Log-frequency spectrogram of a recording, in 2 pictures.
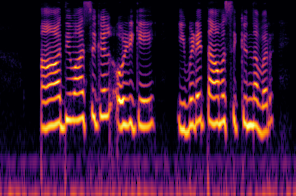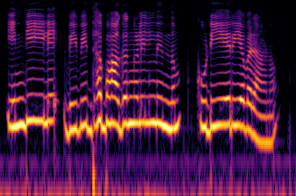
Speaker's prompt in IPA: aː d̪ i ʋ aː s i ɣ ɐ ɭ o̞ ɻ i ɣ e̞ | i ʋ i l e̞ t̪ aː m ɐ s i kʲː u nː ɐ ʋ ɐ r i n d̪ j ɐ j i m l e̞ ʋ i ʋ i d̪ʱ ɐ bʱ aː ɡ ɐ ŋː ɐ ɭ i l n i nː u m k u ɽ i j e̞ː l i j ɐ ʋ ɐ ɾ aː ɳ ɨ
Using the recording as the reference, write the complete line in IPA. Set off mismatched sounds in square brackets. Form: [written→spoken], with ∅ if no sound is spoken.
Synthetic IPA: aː d̪ i ʋ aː s i ɣ ɐ ɭ o̞ ɻ i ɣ e̞ | i ʋ i [l→ɽ] e̞ t̪ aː m ɐ s i kʲː u nː ɐ ʋ ɐ r i n d̪ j ɐ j i [m→∅] l e̞ ʋ i ʋ i d̪ʱ ɐ bʱ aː ɡ ɐ ŋː ɐ ɭ i l n i nː u m k u ɽ i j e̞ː [l→r] i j ɐ ʋ ɐ ɾ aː ɳ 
